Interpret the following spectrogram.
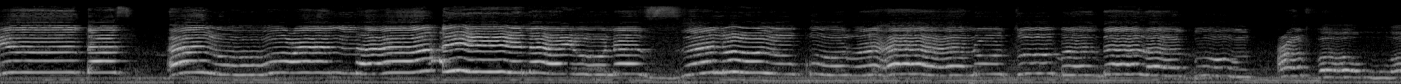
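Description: A young female voice reciting the Qur'an in melodic tilawah style: long held notes with ornamented, wavering pitch, broken by a few short breaths. A steady low hum runs underneath.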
